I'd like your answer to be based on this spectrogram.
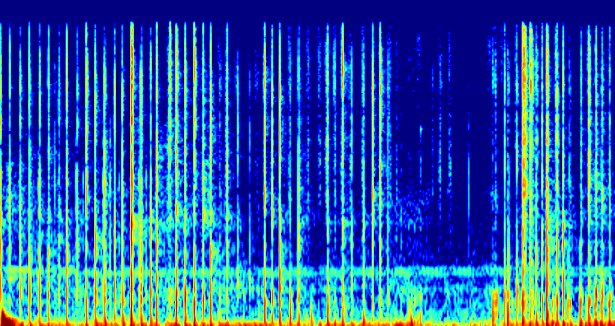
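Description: Fingertips tap and scratch the rims and arms of a small, solid black plastic eyeglasses frame held close to the mic. Rapid, crisp clicks and light scratches with a soft low rumble follow one another closely throughout. The taps briefly grow quieter and sparser, then return louder toward the end.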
